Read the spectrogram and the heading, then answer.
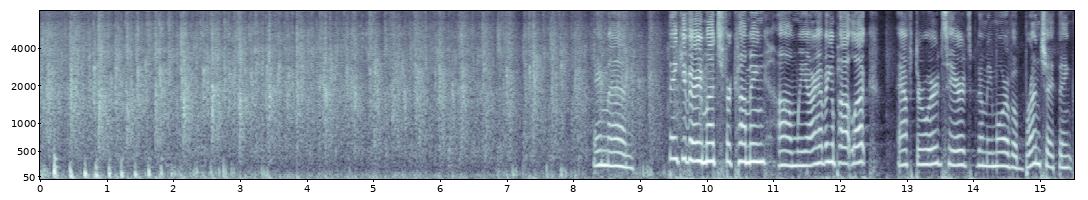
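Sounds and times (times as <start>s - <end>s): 
audience applause: 0.0s - 9.4s
speech: 8.3s - 15.5s.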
